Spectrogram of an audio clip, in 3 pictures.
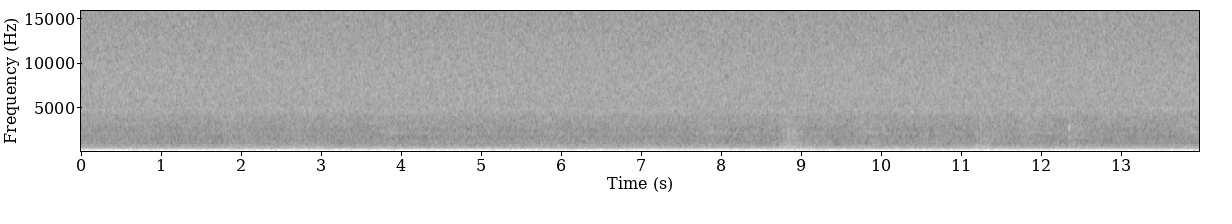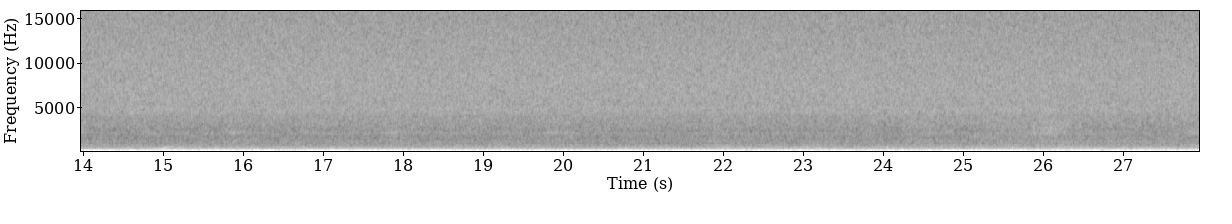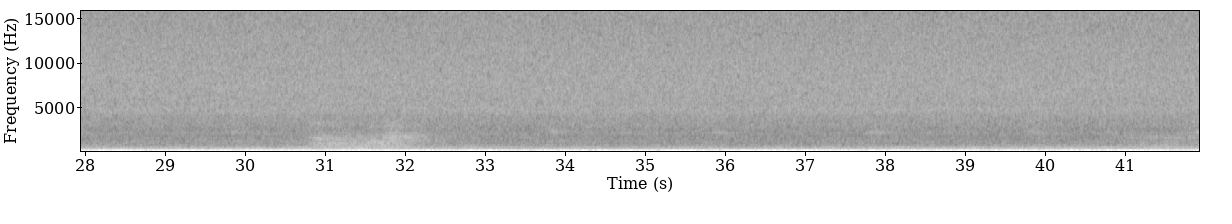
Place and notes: inner yard window, Piazza Cornelia Romana, Trieste, Italy - dreams
9 September, 01:25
